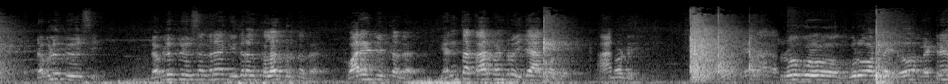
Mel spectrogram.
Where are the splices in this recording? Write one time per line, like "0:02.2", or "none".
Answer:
0:06.0
0:07.7

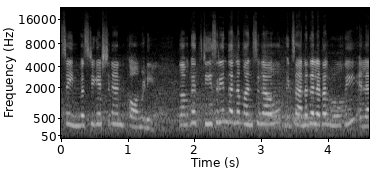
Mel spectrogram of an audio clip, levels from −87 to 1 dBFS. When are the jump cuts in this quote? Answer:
none

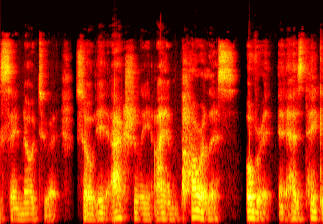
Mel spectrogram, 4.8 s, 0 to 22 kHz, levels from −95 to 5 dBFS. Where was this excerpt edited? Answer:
0:01.0

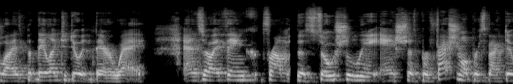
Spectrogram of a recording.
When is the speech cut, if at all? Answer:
0:02.9

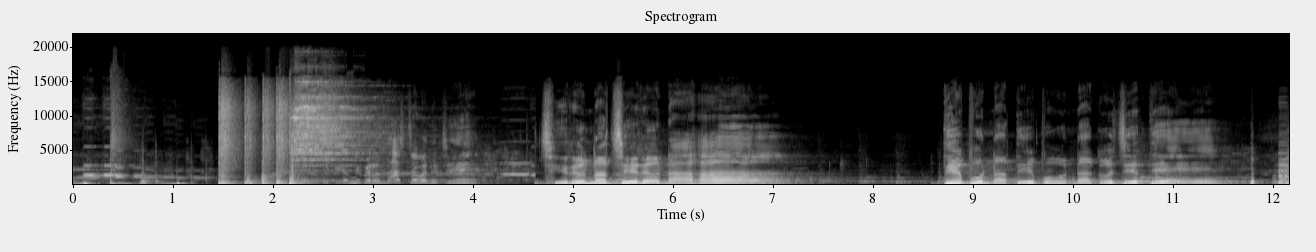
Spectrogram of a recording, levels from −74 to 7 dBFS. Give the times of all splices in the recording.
0:04.7

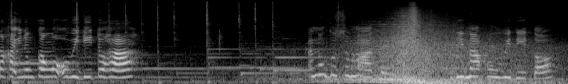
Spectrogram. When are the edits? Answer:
none

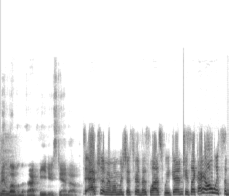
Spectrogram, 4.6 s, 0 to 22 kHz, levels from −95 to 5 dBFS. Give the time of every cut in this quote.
0:01.7
0:03.6

